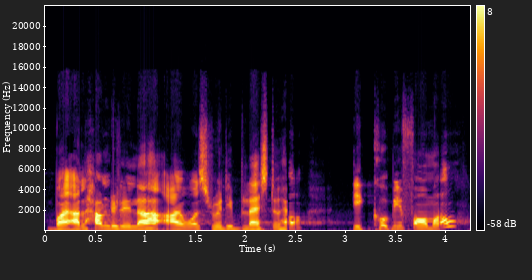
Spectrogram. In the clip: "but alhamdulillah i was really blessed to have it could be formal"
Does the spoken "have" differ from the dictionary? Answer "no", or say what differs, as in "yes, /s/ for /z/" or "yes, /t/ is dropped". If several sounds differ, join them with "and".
yes, /p/ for /v/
